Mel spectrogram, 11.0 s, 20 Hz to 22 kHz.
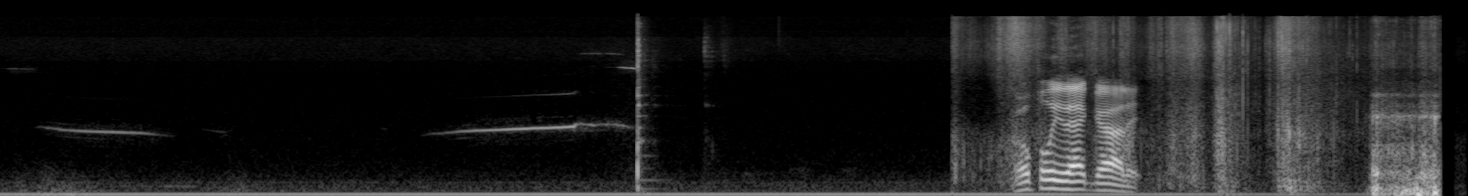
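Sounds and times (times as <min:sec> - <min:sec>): whistling arrow in flight: 0:00.0 - 0:01.8, 0:03.2 - 0:05.1.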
